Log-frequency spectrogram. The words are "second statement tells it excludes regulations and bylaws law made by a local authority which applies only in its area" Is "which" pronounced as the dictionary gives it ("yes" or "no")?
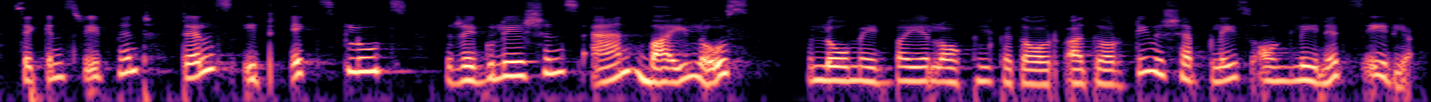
no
